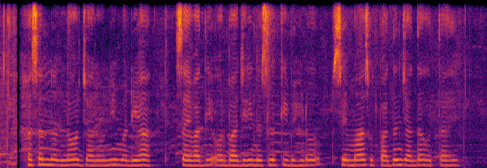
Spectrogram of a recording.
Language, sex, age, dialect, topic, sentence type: Hindi, female, 25-30, Awadhi Bundeli, agriculture, statement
